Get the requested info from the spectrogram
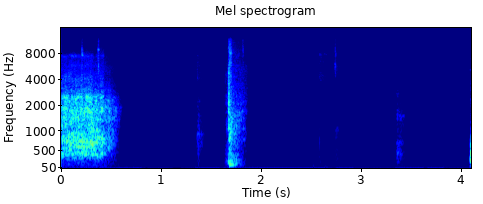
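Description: A single sharp computer mouse click about a second and a half in, with a few much fainter ticks around it, in an otherwise nearly silent room.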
